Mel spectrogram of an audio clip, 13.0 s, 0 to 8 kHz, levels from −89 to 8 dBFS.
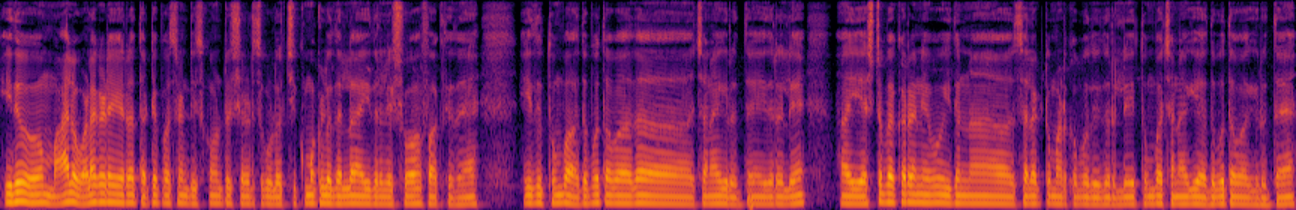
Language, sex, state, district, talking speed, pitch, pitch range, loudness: Kannada, female, Karnataka, Chamarajanagar, 145 wpm, 105 Hz, 100-110 Hz, -19 LUFS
